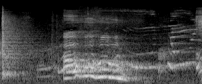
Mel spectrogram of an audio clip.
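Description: Hatchimals interactive toy making its creature noises from inside its egg as it hatches: a drawn-out call that falls in pitch, then short high squeaks near the end, mixed with a child's voice saying "Nosey".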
